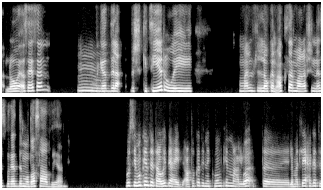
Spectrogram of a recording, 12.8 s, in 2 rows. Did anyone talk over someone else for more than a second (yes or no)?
no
